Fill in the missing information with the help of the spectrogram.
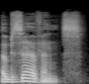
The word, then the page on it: observance: British English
